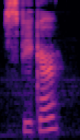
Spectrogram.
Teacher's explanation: I notice my voice goes up at the end here. Speaker. That's because the sentence isn't over.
